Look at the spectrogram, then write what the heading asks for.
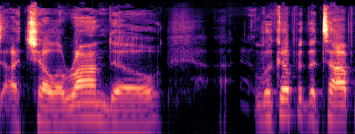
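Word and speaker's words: accelerando: Below the music you see it says second time a ce l and that looks like the word accelerate and in Italian it's achelando.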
